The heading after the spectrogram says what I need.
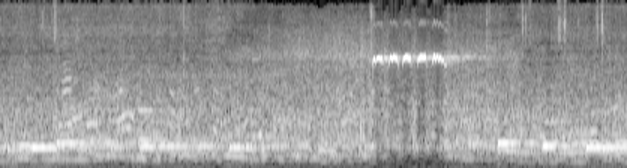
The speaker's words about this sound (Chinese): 我想，刚刚这几声哨子声，大家一定是听得非常清楚的。他们也是很辛苦的。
